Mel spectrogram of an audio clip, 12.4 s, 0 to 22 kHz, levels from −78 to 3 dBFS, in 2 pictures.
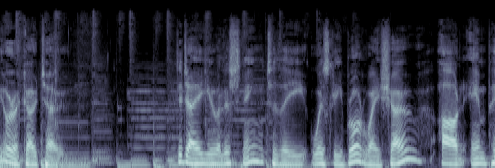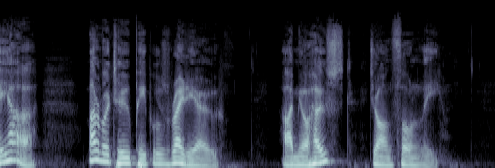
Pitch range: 100-135 Hz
